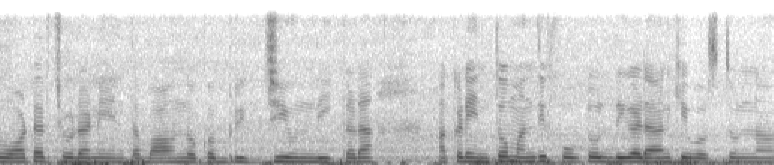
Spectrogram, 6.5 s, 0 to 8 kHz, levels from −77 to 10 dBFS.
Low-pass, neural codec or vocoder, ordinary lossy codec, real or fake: 7.2 kHz; none; none; real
